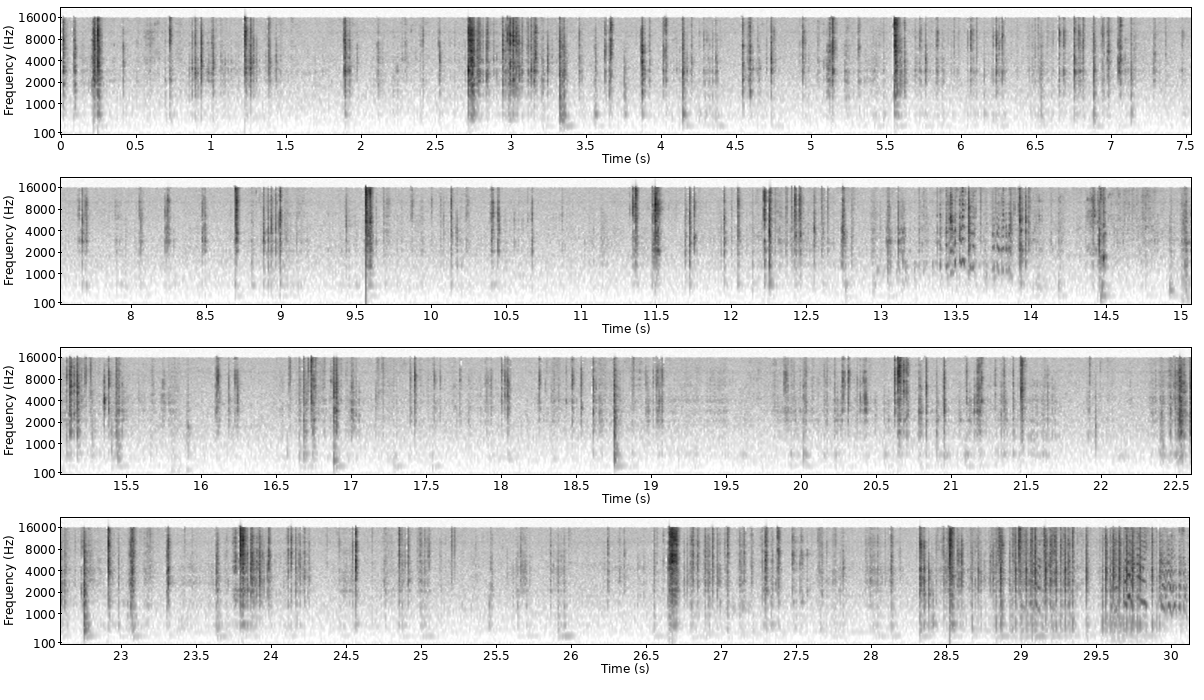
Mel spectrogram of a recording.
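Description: Irregular small clicks, creaks and crackles of plastic as screwdrivers pry the lens of a Nissan Leaf LED headlamp away from its housing, the latches and stringy sealant giving way. The crackling grows denser near the end.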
